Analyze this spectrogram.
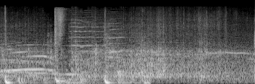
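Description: A skateboard clatters hard onto paving stones.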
